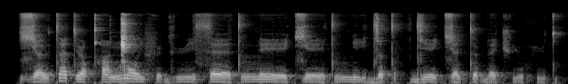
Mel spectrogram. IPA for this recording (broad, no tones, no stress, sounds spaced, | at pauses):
ʑ æ u̯ t æ t ø qʰ æ ŋ͡ǁ ɔ i̯ f ø ɡʱ ʉː i̯ s ɛː t lː eː t͡ɕ eː t lː i dʲ ɑ t | dʲ eː t͡ɕ æ lʲ t œ b ɛ t͡ʃʰ y u̯ h y t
